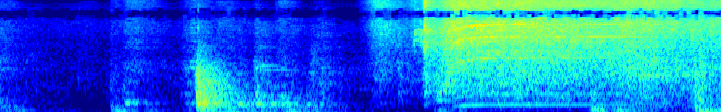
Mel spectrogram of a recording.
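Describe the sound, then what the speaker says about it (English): A power drill bores holes into wood, birch in the work, after a few knocks and handling clatter, and the motor whines steadily and loudly at close range with a brief pause near the end. "Let's get these drilled."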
